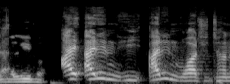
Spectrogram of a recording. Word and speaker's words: Baleba: Is it Balíba or Baleba? People say both, either or. Until he comes out and says, "Hey, this is how you say my name." Pick which I say Balíba.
